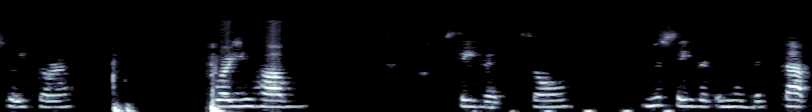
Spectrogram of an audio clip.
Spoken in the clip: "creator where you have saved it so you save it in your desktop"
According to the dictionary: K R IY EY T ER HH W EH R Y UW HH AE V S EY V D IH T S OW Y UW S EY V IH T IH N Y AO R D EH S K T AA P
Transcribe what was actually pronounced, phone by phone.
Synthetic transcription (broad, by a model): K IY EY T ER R W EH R Y UW HH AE V S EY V IH T S OW Y UW S EY V IH T IH N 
